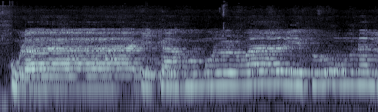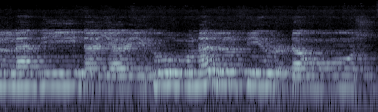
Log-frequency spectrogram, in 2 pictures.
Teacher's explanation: ada satu mad wajib muttasil di ayat yang ke-10. Ulaika ini panjang sekali itu.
